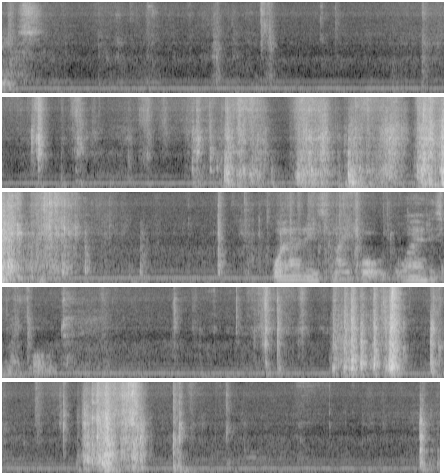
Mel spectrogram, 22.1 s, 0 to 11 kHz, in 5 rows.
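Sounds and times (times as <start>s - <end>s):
faint steady hum: 0.0s - 22.0s
objects rummaged on workbench: 6.3s - 9.8s, 16.5s - 17.7s, 18.4s - 19.2s.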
